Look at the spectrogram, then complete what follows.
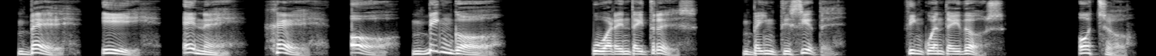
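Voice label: Videogame, voiceover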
